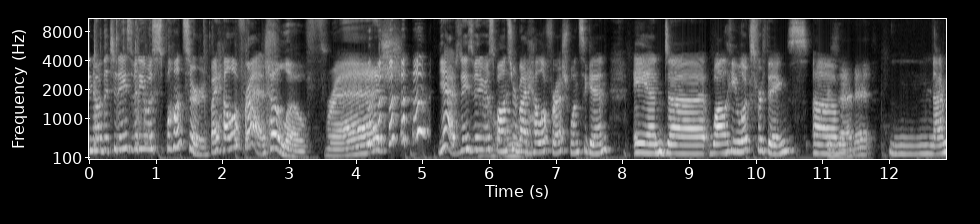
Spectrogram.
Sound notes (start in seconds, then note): 4.2 laughing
